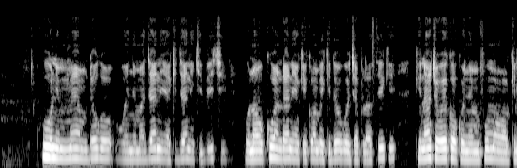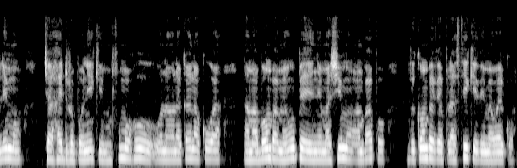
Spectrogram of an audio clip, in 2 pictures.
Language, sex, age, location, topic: Swahili, male, 36-49, Nairobi, agriculture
